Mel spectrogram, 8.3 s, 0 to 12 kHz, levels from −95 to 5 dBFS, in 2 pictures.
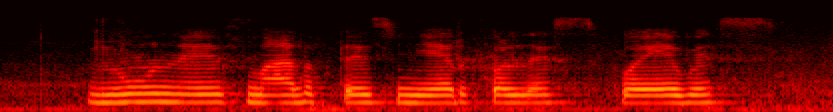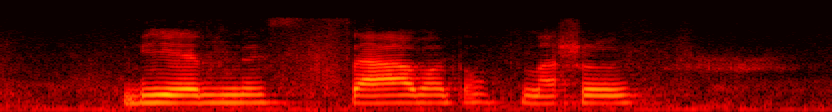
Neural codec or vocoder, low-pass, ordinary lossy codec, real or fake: codec, 16 kHz, 2 kbps, FunCodec, trained on Chinese and English, 25 frames a second; 7.2 kHz; none; fake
